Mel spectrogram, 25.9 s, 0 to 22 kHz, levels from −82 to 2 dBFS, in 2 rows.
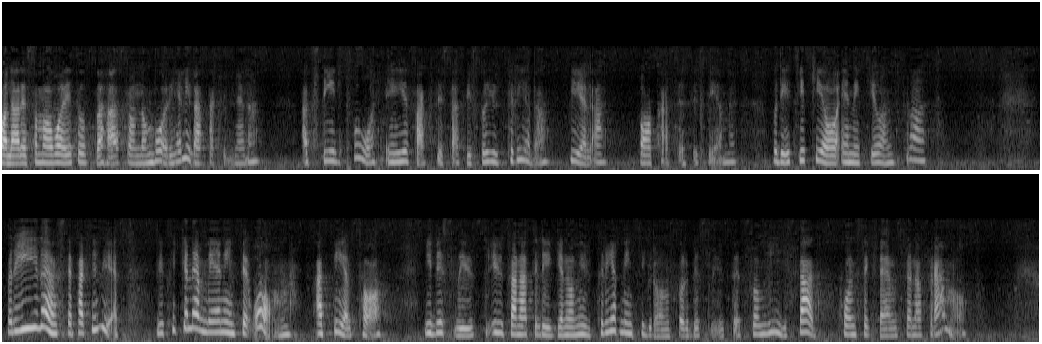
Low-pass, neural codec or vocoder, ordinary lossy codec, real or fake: none; codec, 16 kHz, 1.1 kbps, Voila-Tokenizer; none; fake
